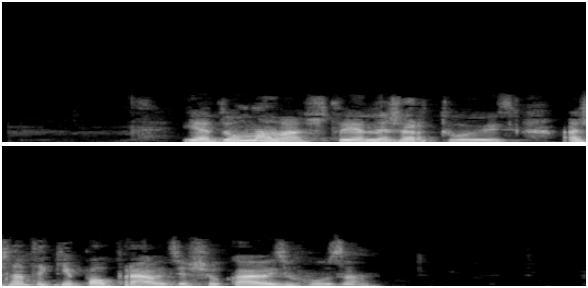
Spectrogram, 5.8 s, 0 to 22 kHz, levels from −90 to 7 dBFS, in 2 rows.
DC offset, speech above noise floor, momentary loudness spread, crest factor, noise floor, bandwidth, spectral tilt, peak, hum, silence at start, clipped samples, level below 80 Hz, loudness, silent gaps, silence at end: under 0.1%; 58 dB; 9 LU; 18 dB; -75 dBFS; 7.4 kHz; -6.5 dB/octave; -2 dBFS; none; 0.9 s; under 0.1%; -60 dBFS; -18 LUFS; none; 1.05 s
